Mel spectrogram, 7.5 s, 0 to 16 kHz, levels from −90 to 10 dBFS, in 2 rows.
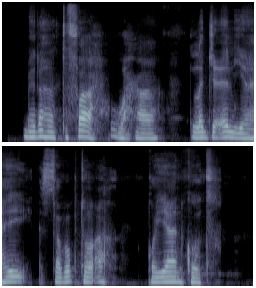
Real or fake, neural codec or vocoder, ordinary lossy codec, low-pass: fake; codec, 44.1 kHz, 3.4 kbps, Pupu-Codec; none; 14.4 kHz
